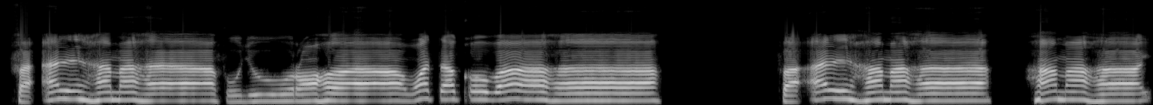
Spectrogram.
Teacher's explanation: ہا جو ہے بھاری آواز میں پڑھیں گے، حلق کے سب سے نچلے حصے سے ادا ہوگی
